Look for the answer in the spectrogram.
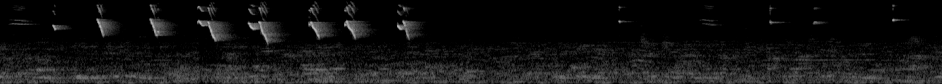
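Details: Saffron finch song recorded 28 March 2026: a quick burst of high, sharp downward notes for four seconds, then quiet with a few thin high chirps.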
